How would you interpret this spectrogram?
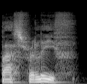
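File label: "bas relief", British English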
